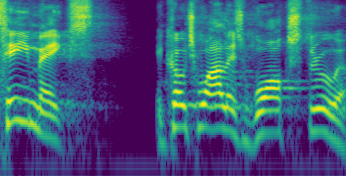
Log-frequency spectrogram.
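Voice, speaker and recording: Very clean and set against a silent background, the recording captures a fairly quick pace and an animated tone. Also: man. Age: 70s. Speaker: motivational speaker at church men's event. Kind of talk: inspirational talk with personal story. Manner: animated storytelling; repeats words when excited.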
